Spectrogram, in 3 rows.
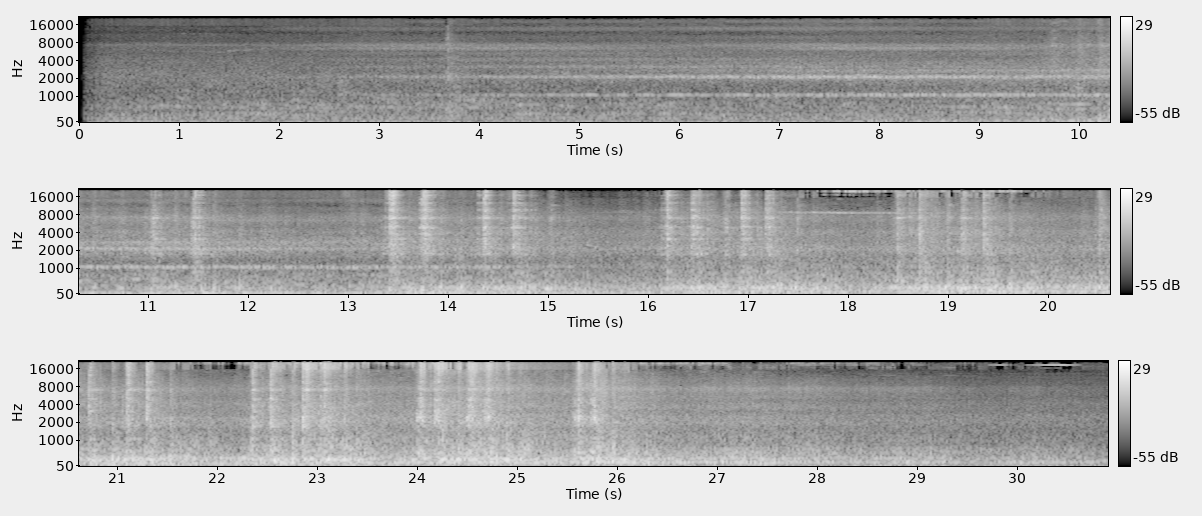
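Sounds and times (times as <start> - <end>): electric train passing: 0.2 - 30.9
wheels clacking over rail joints: 9.7 - 26.6.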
